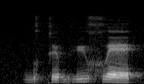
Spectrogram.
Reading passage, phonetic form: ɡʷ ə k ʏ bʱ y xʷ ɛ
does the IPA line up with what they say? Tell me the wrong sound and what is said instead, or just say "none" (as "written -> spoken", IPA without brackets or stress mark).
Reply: none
